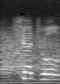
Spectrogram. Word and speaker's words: schedule: too peaceful for this scheduled 12 rounder I apologize for that London pronunciation but that's what they taught me to say at school and Americans call it schedule but I'll try and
